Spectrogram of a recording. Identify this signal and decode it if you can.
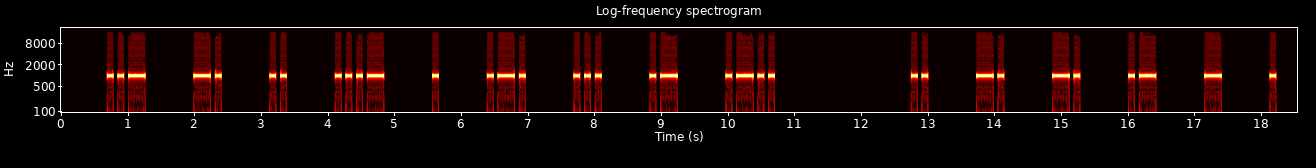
Morse code, heard as a keyed tone, about 15 wpm, spaced as for 8 wpm, 1000 Hz. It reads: UNIVERSAL INNATE
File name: qotdfiles / 8wpm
